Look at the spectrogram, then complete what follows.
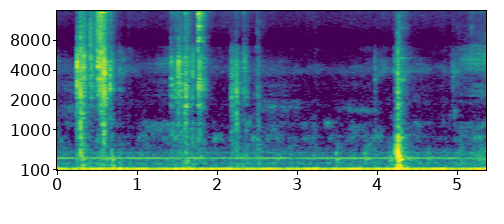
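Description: Scattered light clicks and taps of small plastic and metal parts being handled and fitted inside the body of a Zebco One Classic spincast reel during reassembly, the sharpest click about four seconds in, over a steady low hum.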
